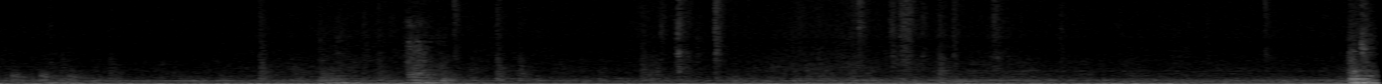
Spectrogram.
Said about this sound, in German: Der Aufzug stoppt. Sie zuckt zusammen, die Türen gehen auf, einen Schritt über die Schwelle.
